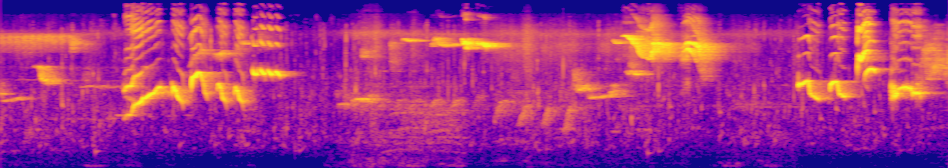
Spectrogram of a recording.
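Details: Late-afternoon ngeplong singing by an orange-headed thrush, used to lure rivals into song. Two bursts of rapid, loud whistled notes, rising and falling, are separated by softer chattering and chirps from other birds.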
